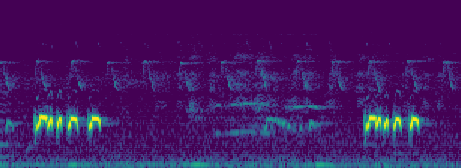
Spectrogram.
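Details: Female zebra dove from the wild calling to a male, giving clear phrases of four rapid rolling coos about three seconds apart, a softer coo in between, over steady high chirping from other birds.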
